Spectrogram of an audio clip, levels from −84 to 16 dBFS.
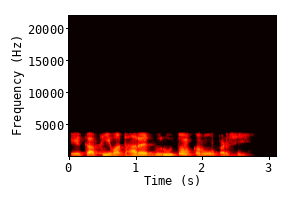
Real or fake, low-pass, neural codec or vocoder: fake; 3.6 kHz; codec, 24 kHz, 1 kbps, SNAC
